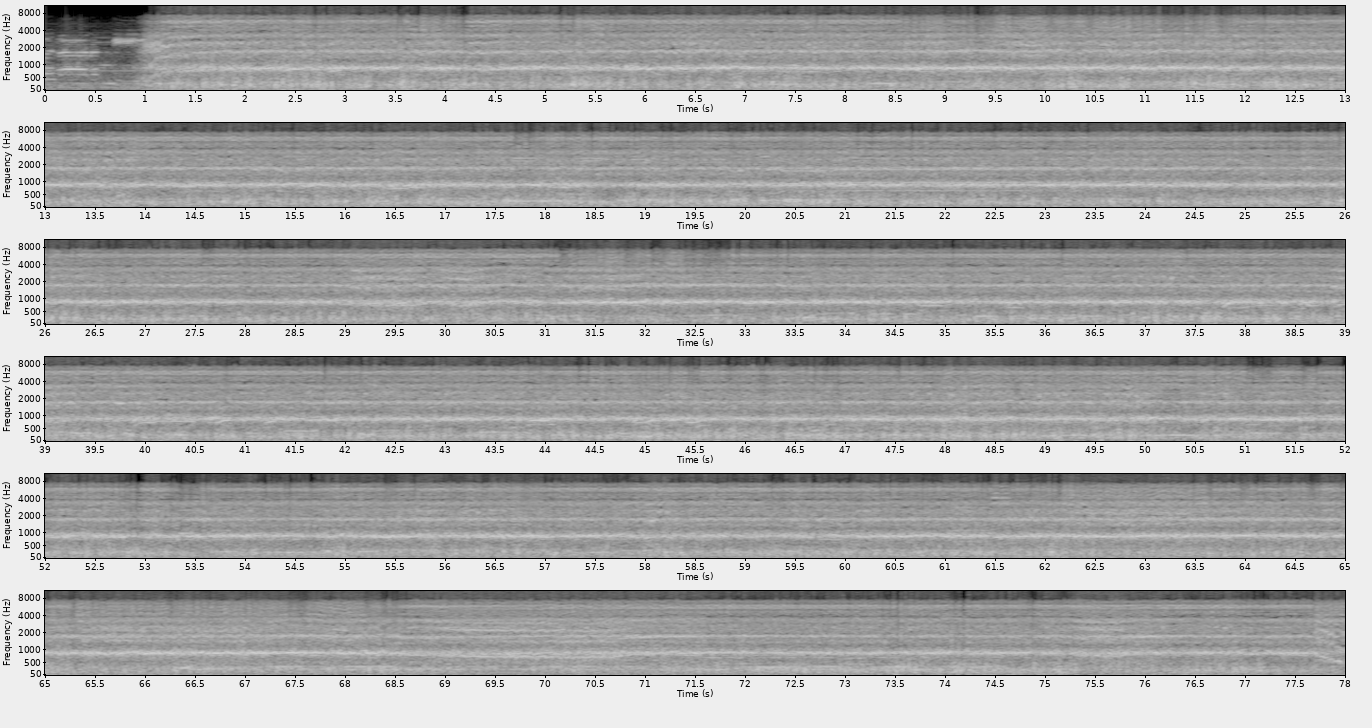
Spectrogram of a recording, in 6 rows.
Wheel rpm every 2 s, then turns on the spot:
80, 230, 230, 240, 230, 220, 230, 230, 230, 230, 240, 230, 230, 230, 220, 220, 230, 230, 230, 230, 230, 230, 230, 230, 230, 230, 230, 230, 230, 230, 230, 220, 230, 220, 220, 220, 230, 230, 220.
none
